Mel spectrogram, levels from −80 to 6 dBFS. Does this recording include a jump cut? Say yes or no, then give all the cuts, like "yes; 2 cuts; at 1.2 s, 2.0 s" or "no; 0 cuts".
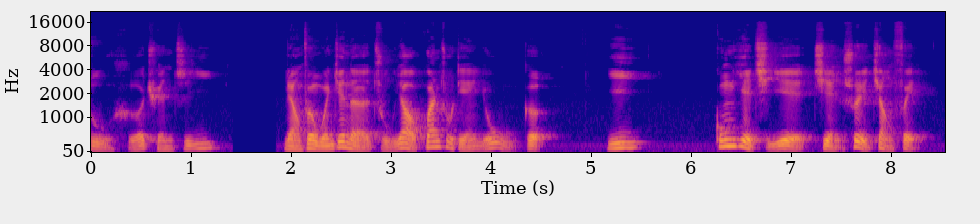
no; 0 cuts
